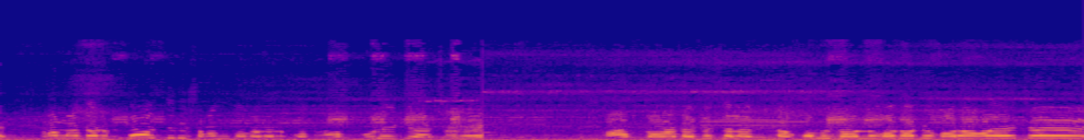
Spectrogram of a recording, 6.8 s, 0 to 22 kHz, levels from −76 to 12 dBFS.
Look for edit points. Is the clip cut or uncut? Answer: cut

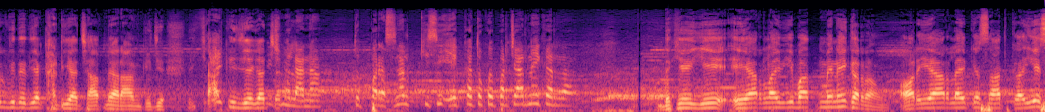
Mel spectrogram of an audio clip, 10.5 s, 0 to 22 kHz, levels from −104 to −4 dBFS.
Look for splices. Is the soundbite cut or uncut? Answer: cut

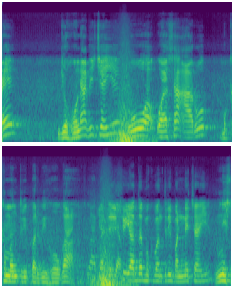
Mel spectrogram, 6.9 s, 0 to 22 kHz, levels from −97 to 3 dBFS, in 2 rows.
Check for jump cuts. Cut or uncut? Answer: cut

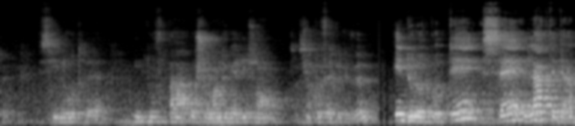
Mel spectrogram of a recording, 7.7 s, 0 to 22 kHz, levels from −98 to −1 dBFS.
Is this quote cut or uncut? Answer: cut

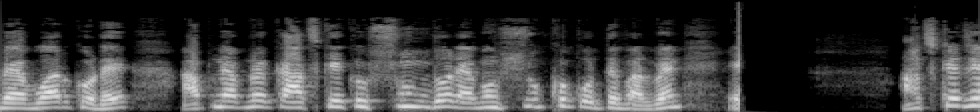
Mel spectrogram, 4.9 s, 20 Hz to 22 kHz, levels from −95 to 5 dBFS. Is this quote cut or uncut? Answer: cut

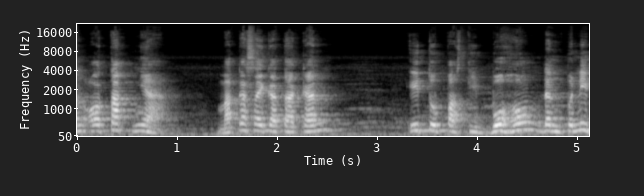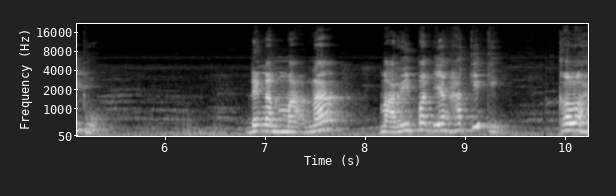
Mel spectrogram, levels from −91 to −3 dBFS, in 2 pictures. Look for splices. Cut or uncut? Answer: cut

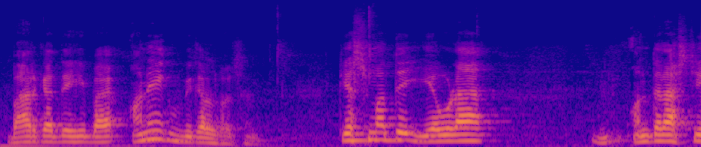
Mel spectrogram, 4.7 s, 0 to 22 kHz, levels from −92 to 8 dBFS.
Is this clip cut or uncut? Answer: uncut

